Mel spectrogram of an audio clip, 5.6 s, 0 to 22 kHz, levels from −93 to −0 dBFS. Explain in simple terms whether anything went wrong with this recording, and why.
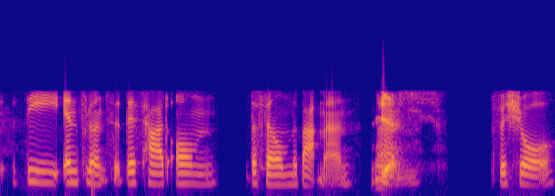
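Packet loss with pitch repetition occurs twice, at 0.92 s (just before "that this had on") and at 5.1 s. Each time, a 20 ms packet was lost. Instead of going silent, the voice briefly holds with a buzzy repeated pitch.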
